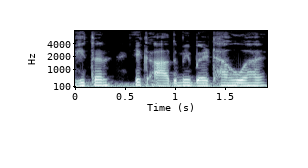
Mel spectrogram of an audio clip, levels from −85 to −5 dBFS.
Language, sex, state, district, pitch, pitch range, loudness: Hindi, male, Jharkhand, Ranchi, 140 Hz, 135-145 Hz, -15 LUFS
